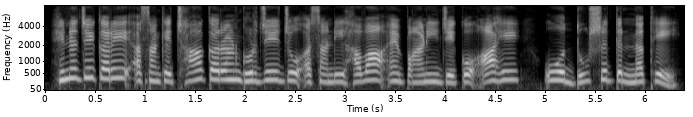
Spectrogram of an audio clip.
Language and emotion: Sindhi, neutral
